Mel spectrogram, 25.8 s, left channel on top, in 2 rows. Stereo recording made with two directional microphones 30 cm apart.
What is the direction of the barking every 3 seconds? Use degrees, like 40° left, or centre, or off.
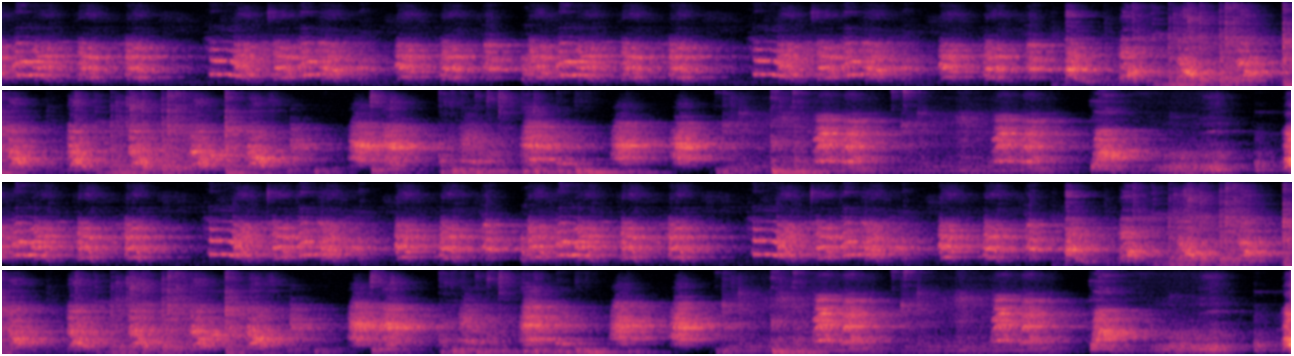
60° right, 60° right, 60° right, 30° right, 10° left, 30° right, 60° right, 60° right, 60° right.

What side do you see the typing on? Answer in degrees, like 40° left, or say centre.
10° left.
